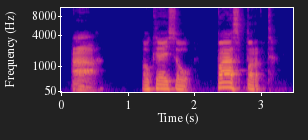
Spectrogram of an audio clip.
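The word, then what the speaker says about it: паспорт: The first A is stressed. The second vowel, the O is not stressed. When an O is not stressed, it's pronounced ah. Okay? So, passport. It's not passport.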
